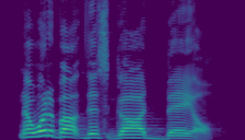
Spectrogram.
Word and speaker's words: Baal: Now, what about this god Baal? Baal, B-A-A-L, or in a Hebrew pronunciation, Baal, is the god of the atmosphere.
